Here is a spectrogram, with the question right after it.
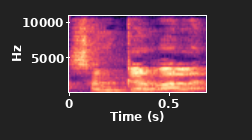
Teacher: क्योंकि इसका उच्चारण स्थान तालु है, इसलिए इसको हम तालव्य कहते हैं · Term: तालव्य श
